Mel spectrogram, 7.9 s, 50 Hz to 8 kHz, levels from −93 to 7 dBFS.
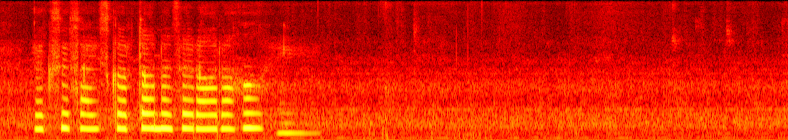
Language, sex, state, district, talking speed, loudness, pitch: Hindi, female, Rajasthan, Jaipur, 45 wpm, -16 LUFS, 290 Hz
